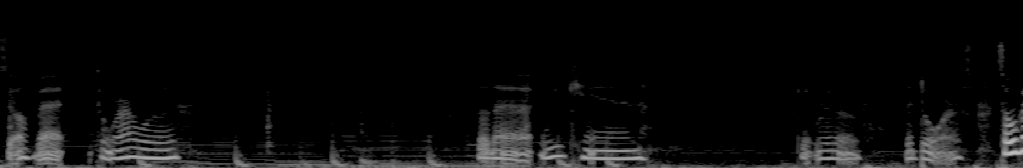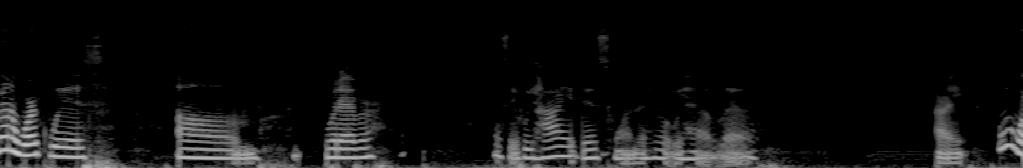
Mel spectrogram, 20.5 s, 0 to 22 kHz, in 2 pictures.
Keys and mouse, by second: 1.2-2.7 middle drag, 2.9 shift+middle click, 4.2-4.6 middle drag, 4.9-5.3 shift+middle drag, 5.7 middle click, 7.9-8.6 shift+middle drag, 8.8 middle click, 10.8 click, 14.0-14.7 middle drag, 15.6 shift+click, 17.4 shift+click, 18.0-20.0 shift+drag.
